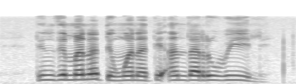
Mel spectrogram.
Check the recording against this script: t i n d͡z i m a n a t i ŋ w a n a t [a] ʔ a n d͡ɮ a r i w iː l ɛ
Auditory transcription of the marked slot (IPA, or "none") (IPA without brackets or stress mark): i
